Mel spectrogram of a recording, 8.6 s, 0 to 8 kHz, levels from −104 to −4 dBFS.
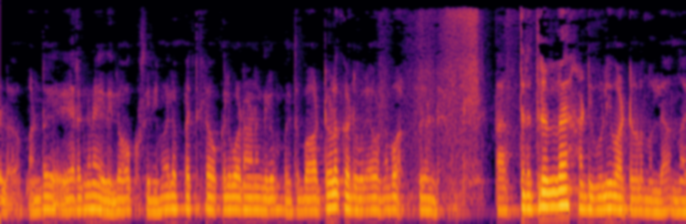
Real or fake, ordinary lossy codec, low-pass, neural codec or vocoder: real; MP3, 32 kbps; 7.2 kHz; none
